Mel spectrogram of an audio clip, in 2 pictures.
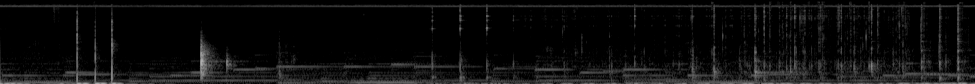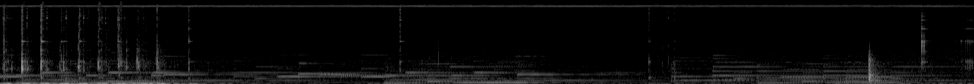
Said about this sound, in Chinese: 蛋黄中加入细砂糖搅匀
